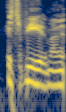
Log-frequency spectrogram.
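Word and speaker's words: Spiegelman: Estuvo en Argentina Spiderman estuvo en Argentina el amigo Art Spiderman y Spiderman es verdad se pronuncia así.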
